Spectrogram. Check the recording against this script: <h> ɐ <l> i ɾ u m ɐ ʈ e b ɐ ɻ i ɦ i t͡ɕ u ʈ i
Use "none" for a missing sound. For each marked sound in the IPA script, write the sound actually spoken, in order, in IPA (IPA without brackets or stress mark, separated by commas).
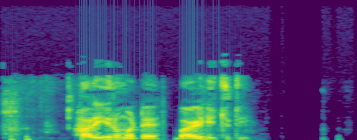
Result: h, ɾ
